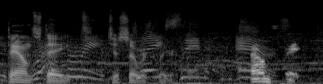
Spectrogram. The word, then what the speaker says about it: Downstate: Is it downstate? Is that how it's pronounced? The number one person Oh, it was downstate. I thought it was down straight. There's not an R in there? No, there's no R.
